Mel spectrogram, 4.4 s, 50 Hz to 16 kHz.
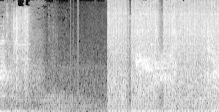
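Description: Bursts of automatic gunfire in Gears of War 3 horde mode, a rattling volley that drops out briefly then returns louder and denser, continuing steadily to the end.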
